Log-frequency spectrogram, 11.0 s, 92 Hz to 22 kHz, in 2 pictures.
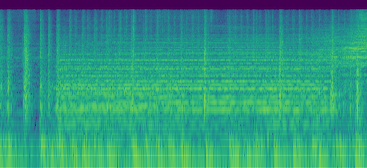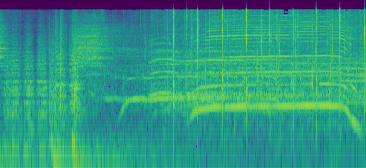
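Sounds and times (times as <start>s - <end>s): marching band brass chords: 0.0s - 7.4s
crowd cheering and clapping: 7.0s - 11.0s.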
